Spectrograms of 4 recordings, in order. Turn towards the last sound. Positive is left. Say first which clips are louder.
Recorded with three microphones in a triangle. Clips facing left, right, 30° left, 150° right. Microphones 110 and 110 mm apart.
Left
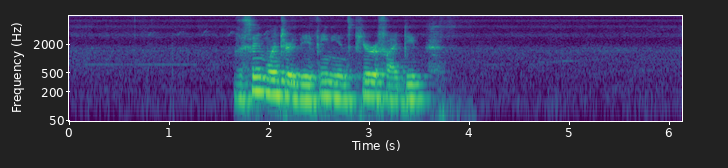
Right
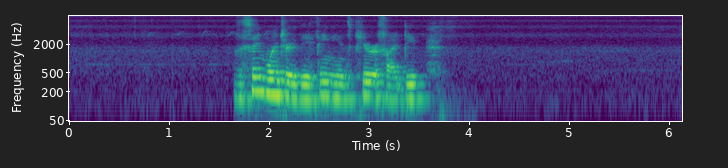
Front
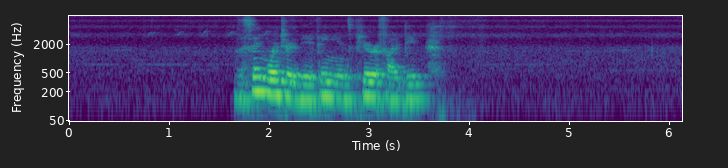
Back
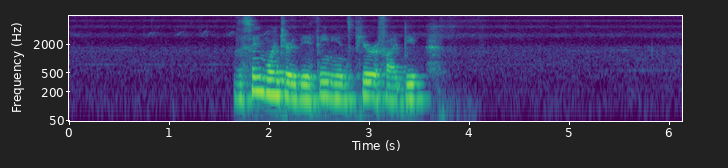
# even, back 1 dB
turn(degrees=-110)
